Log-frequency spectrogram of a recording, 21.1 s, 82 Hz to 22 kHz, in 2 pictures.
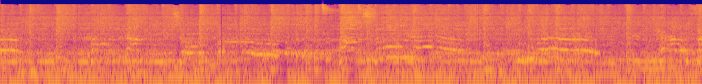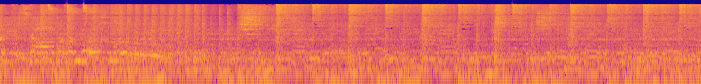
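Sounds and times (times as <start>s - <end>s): distorted live rock band: 0.0s - 21.0s
woman singing: 1.3s - 9.0s, 9.6s - 13.0s.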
